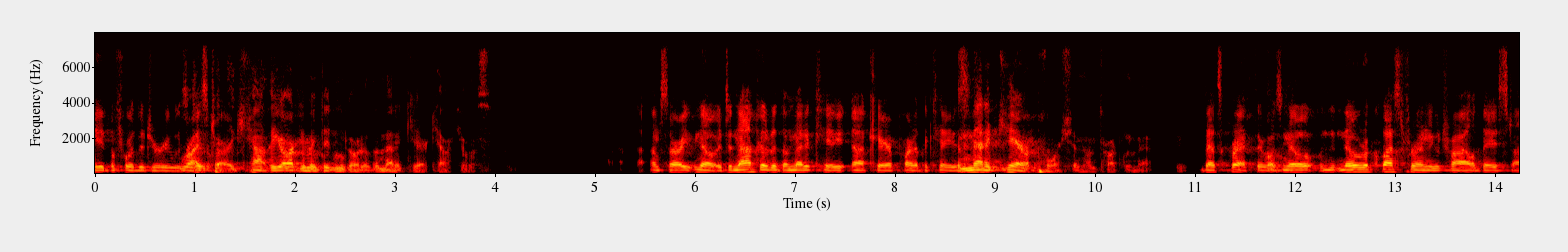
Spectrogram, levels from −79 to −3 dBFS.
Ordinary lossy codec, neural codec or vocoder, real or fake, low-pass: Opus, 64 kbps; codec, 16 kHz, 4 kbps, FreqCodec, smaller model; fake; 7.2 kHz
